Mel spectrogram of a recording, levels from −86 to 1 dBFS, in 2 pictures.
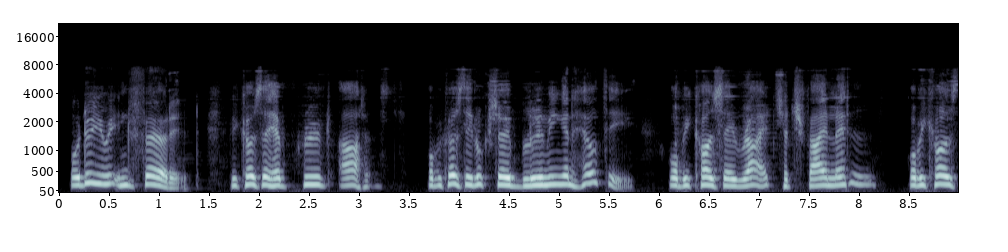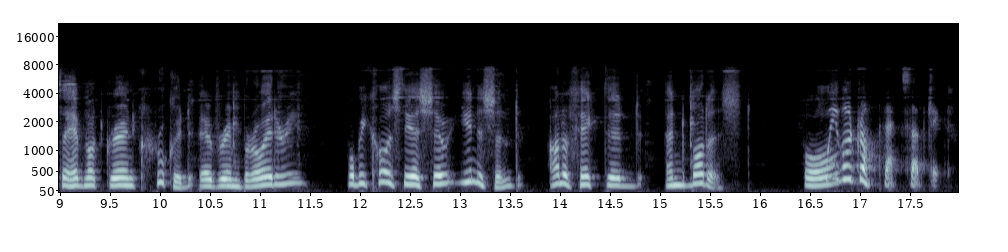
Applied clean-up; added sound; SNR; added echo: neural mask model DeepFilterNet 3.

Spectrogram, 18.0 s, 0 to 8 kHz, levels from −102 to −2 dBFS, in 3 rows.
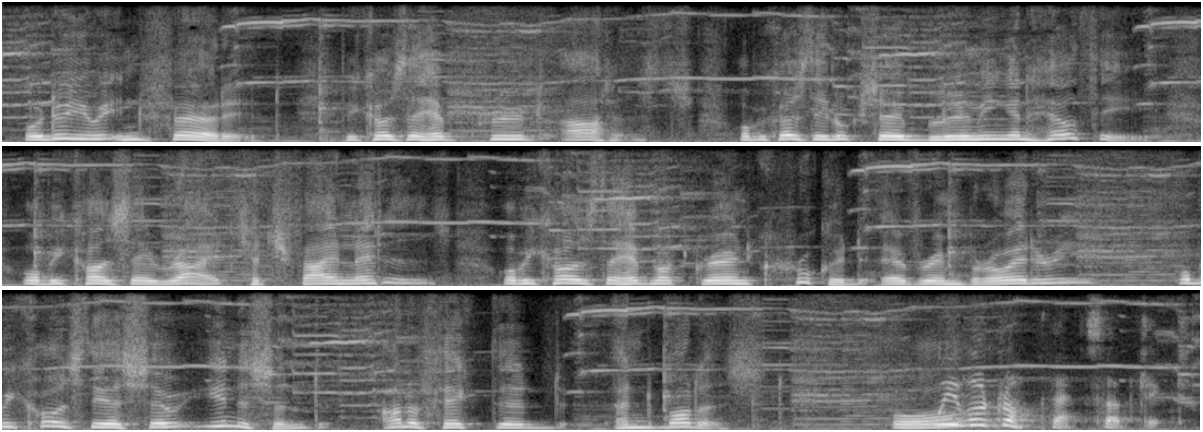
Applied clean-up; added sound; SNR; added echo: none; Squeak; 19 dB; none.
